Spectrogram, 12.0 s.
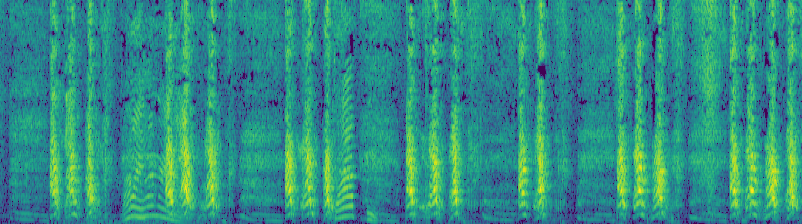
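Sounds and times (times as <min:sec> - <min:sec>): dog barking: 0:00.8 - 0:01.6, 0:02.4 - 0:03.5, 0:04.3 - 0:05.1, 0:06.1 - 0:07.1, 0:07.8 - 0:08.4, 0:09.2 - 0:10.2, 0:10.9 - 0:12.0.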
